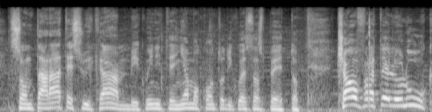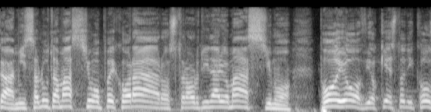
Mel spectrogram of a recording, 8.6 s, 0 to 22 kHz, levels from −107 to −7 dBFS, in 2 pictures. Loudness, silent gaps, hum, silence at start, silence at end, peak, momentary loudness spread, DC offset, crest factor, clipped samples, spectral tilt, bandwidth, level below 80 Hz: -21 LUFS; none; none; 0.1 s; 0 s; -2 dBFS; 7 LU; under 0.1%; 18 dB; under 0.1%; -4.5 dB/octave; 16 kHz; -36 dBFS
